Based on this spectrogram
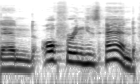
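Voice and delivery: usual speaking voice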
